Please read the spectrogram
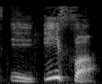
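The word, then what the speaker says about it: Aoife: how to pronounce okay it was spelled a-o-i-f-e IFA is how you pronounce that FIFA I'm being told but they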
